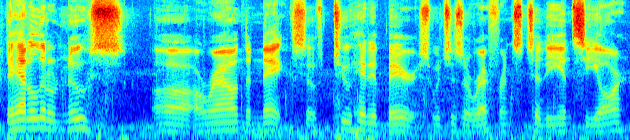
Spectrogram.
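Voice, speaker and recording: A man's voice: mid-range voice, fairly even intonation, moderate pace, pushed and bright, a little hiss or hum. A tired man casually commenting on his game as he plays, thinking aloud and reading out menu options. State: tired, yawning. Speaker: gaming livestreamer. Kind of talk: casual let's-play commentary. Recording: game music playing behind the voice.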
